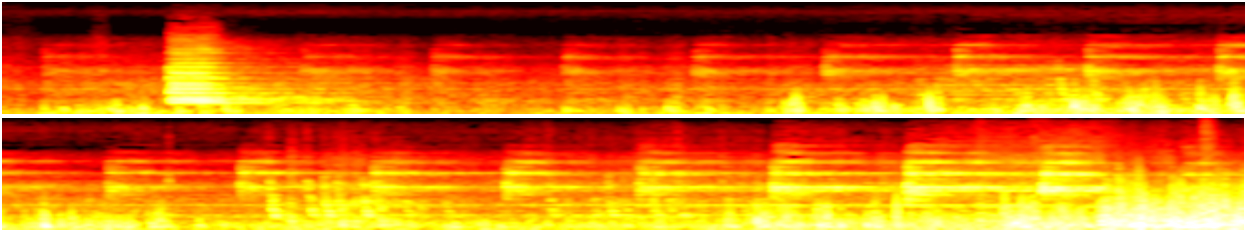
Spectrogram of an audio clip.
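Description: NJ Transit train giving one short horn toot. Then its bell rings about two and a half times a second, growing louder as the train approaches. Near the end the bell is covered by the loud rumble of the train arriving.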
